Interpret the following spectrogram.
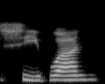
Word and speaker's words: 喜欢: Just one pronunciation error, Dheeraj. It's Shihuan.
